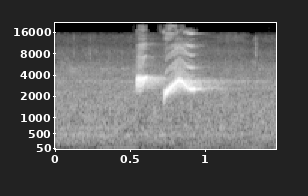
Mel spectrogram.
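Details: A single female red-whiskered bulbul in breeding season calls the male with a short high whistle followed by a longer rising-then-falling slurred note.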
